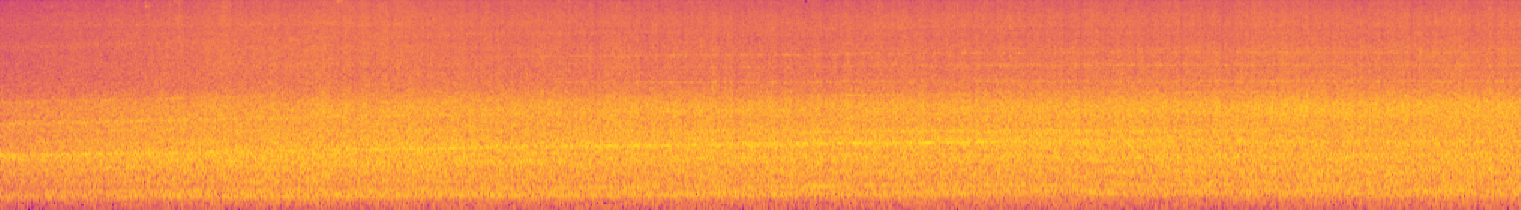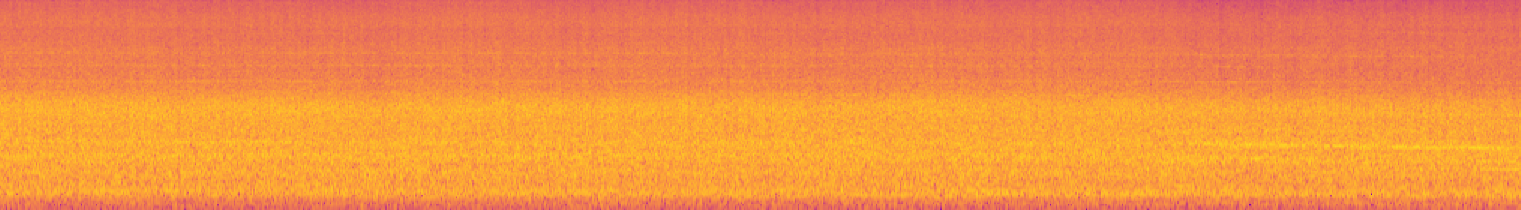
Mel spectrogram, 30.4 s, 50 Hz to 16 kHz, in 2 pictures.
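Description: Sapporo Municipal Subway Namboku Line 5000 series rubber-tyred train running between stations, heard from inside the car: a steady running noise with a faint whine that rises slowly in pitch over the first ten seconds, fades, and comes back near the end.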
